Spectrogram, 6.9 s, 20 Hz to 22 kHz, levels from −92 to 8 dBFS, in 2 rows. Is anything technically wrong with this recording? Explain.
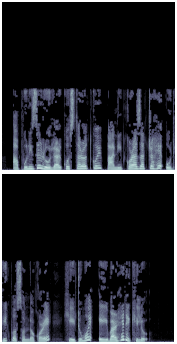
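Yes. Throughout, there's plainly audible MP3 compression damage: nothing above 10.6 kHz, plus a watery, swirly texture on the speech, likely from a starved encoder, which fits roughly 40 kbps.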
